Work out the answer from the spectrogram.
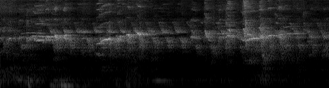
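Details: Portuguese harlequin canary during nest building, singing a continuous high warbling trill with rapid rolling notes, plus faint low knocks in the background.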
